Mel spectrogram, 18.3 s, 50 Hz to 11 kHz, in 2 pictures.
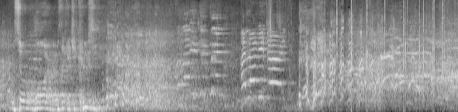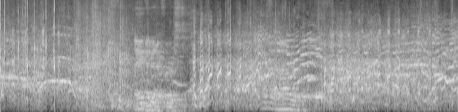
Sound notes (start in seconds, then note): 2.1 laughs; 6.0 laughs, cheers; 12.9 laughs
